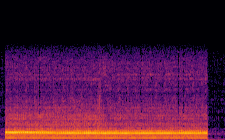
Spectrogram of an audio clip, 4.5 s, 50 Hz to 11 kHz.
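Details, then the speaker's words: Replacement drive motor on a NordicTrack C2300 treadmill, run with the motor belt on but the tension spring not yet attached, isolated from the roller: smooth, very quiet, steady whir with no knocks or scraping. Normal motor running. "turn it on sale sounds okay there it is running definitely very quiet"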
